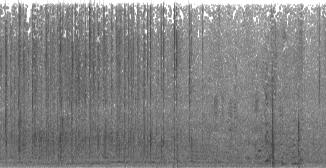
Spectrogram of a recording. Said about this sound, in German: Dann schon mal einen kleinen Applaus für unsere Teilnehmer.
